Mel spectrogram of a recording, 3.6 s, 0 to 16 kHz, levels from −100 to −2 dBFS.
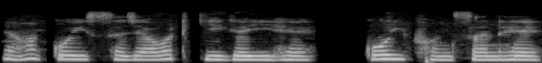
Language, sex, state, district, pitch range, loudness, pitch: Hindi, female, Bihar, Jamui, 215-235 Hz, -31 LUFS, 220 Hz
